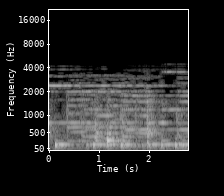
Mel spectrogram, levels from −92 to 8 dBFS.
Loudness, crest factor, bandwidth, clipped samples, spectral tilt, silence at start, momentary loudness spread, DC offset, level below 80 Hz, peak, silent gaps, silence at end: -24 LUFS; 18 dB; 4.4 kHz; under 0.1%; -11.5 dB/octave; 0 s; 6 LU; under 0.1%; -46 dBFS; -6 dBFS; none; 0 s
